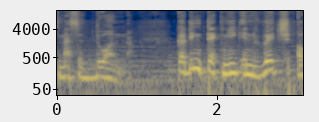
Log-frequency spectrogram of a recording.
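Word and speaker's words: macédoine: next we have a message one does not mess it down it's message one clear the pronunciation of this is message one cutting technique in which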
